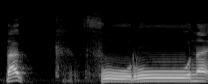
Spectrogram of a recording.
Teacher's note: Ru ini dibaca panjang. Kenapa panjang? Karena ada pemanjangnya yaitu wau sukun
